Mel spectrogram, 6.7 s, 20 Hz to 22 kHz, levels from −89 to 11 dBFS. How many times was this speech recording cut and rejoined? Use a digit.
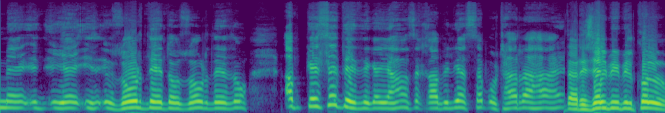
1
